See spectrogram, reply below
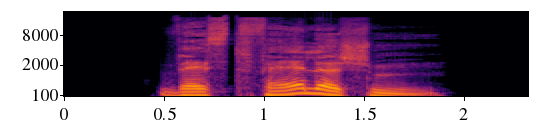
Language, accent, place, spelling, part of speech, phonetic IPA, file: German, Germany, Berlin, westfälischem, adjective, [vɛstˈfɛːlɪʃm̩], De-westfälischem.ogg
- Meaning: strong dative masculine/neuter singular of westfälisch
